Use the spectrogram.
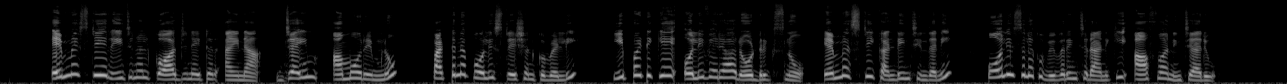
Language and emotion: Telugu, neutral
